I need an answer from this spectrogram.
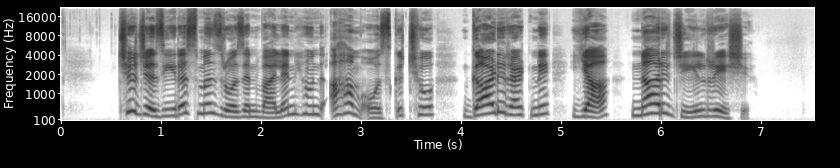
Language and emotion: Kashmiri, neutral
